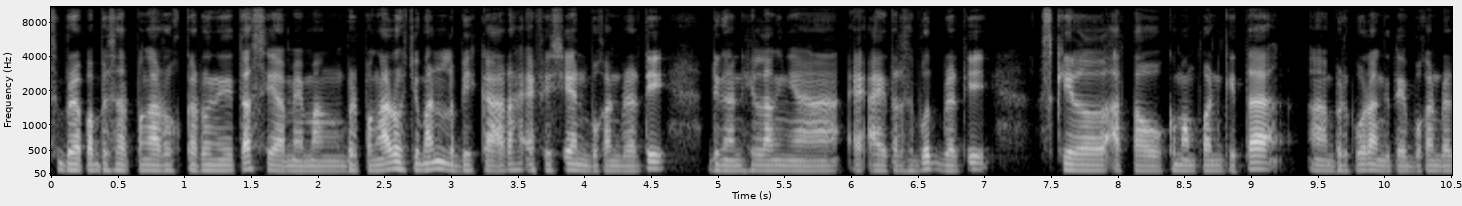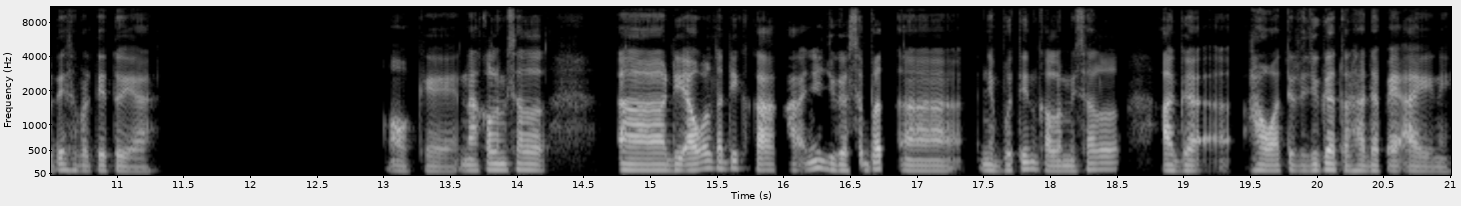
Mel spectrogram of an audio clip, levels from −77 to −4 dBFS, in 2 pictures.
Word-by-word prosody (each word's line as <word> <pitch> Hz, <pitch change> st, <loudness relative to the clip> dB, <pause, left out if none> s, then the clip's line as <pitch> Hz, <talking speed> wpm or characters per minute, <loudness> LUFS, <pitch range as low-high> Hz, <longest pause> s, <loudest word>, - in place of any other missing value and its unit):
seberapa 115 Hz, -3 st, +4 dB
besar 110 Hz, 0 st, -1 dB
pengaruh 105 Hz, -1 st, +2 dB
ke -, -, -2 dB
rutinitas 105 Hz, -1 st, +3 dB
ya 100 Hz, -2 st, +4 dB
memang 95 Hz, 0 st, -2 dB
berpengaruh, 105 Hz, +6 st, +4 dB
cuma 120 Hz, +2 st, +2 dB
lebih 120 Hz, -5 st, 0 dB
ke -, -, +1 dB
arah 115 Hz, 0 st, +3 dB
efisien 110 Hz, 0 st, +2 dB
bukan 100 Hz, 0 st, -1 dB
berarti 130 Hz, +9 st, +2 dB, 0.3 s
dengan 100 Hz, -2 st, 0 dB
hilangnya 100 Hz, -2 st, 0 dB
AI 105 Hz, -, +3 dB
tersebut, 100 Hz, +6 st, -2 dB
berarti 105 Hz, +5 st, -1 dB, 0.4 s
skill 105 Hz, -2 st, +3 dB
atau 95 Hz, -1 st, +1 dB
kemampuan 100 Hz, -1 st, -1 dB
kita, 130 Hz, +6 st, +4 dB
eee, 105 Hz, -2 st, 0 dB
berkurang 110 Hz, +1 st, 0 dB
gitu 95 Hz, -, -9 dB
ya, -, -, -11 dB
bukan 100 Hz, -, -1 dB
berarti 100 Hz, +3 st, -1 dB
seperti 100 Hz, -1 st, -6 dB
itu 100 Hz, -, -3 dB
ya? 85 Hz, -1 st, -6 dB, 1.8 s
Oke. -, -, -5 dB, 0.3 s
Nah 105 Hz, -, +1 dB
kalau 115 Hz, +2 st, -1 dB
misal, 115 Hz, -1 st, -1 dB, 0.6 s
eee, 110 Hz, -1 st, +4 dB
di 115 Hz, -, +1 dB
awal 130 Hz, +6 st, +4 dB
tadi 140 Hz, +1 st, -4 dB
Kakaknya, 115 Hz, +3 st, 0 dB
juga 110 Hz, -2 st, -2 dB
sempet, 120 Hz, +5 st, 0 dB
eee, 100 Hz, -2 st, -1 dB, 0.2 s
nyebutin 110 Hz, +6 st, -4 dB
kalau 95 Hz, -1 st, 0 dB
misal 100 Hz, +5 st, -4 dB, 0.4 s
agak -, -, +2 dB, 0.3 s
khawatir 105 Hz, -1 st, 0 dB
juga 120 Hz, +1 st, +2 dB
terhadap 100 Hz, 0 st, -2 dB
AI 90 Hz, -2 st, +1 dB
nih. 85 Hz, 0 st, -11 dB
105 Hz, 155 wpm, -25 LUFS, 100-115 Hz, 1.8 s, seberapa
